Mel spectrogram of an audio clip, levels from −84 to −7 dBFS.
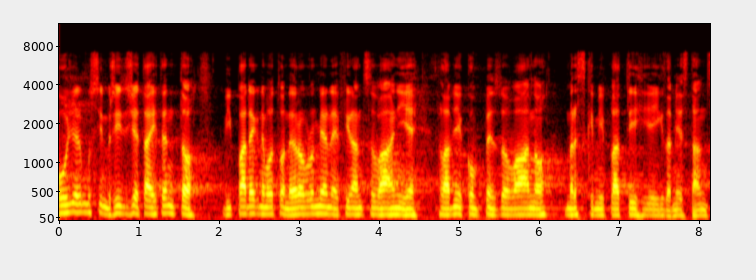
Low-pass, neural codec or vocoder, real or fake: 7.2 kHz; none; real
